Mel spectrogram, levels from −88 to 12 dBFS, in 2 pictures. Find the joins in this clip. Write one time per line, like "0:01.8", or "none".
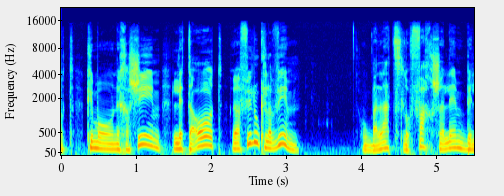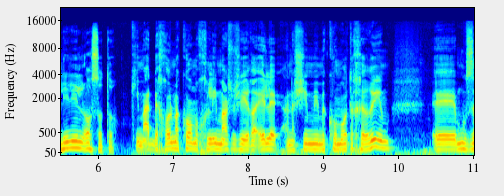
0:02.6
0:04.1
